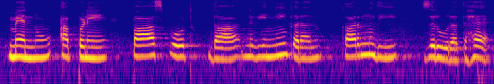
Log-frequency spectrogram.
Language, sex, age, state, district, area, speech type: Punjabi, female, 30-45, Punjab, Jalandhar, rural, read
